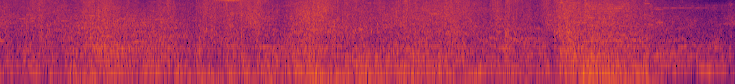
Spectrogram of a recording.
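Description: Game combat effects clash and crackle loudly.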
